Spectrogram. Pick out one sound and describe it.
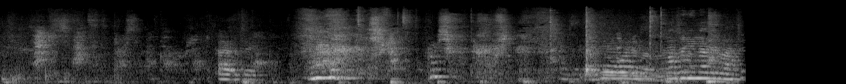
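Young girls talk and exclaim excitedly close by.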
